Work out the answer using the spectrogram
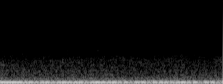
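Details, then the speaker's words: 1996 Chevy 1500 with the 4.3 V6, after replacing a failed mass airflow sensor that read a constant 0.01 and caused start-and-die: deep, even low rumble with no stumble or surging, a steady healthy idle. Fixed. "But there it is. She's fixed."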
